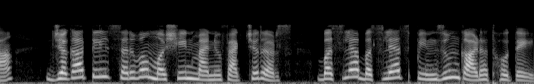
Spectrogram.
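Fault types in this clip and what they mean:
MP2 compression: the speech is dull throughout, with nothing above 6.5 kHz, and has a plainly audible gurgling, grainy roughness from coarsely quantised sub-bands. It is likely a low-rate Layer II encode, around 48 kbps. A plain low-pass filter would dull without that churn.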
